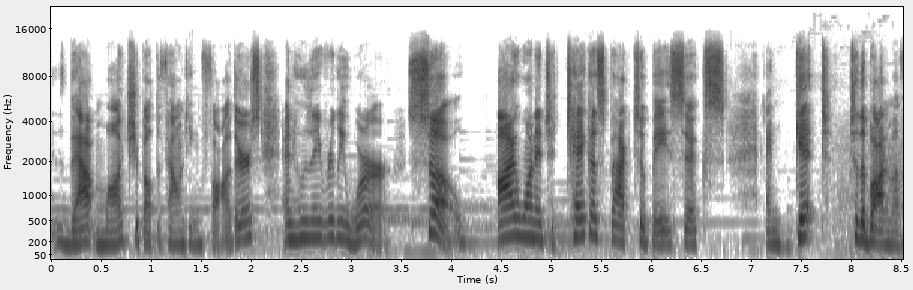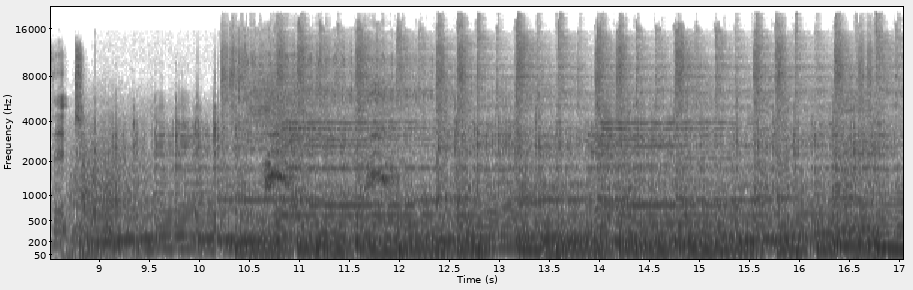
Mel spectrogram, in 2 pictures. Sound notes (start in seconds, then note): 8.2 thunder rumbling; 9.4 upbeat instrumental music; 10.6 crows cawing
